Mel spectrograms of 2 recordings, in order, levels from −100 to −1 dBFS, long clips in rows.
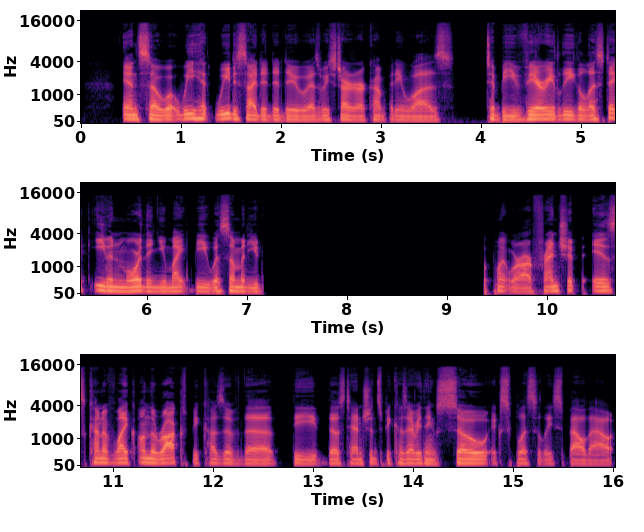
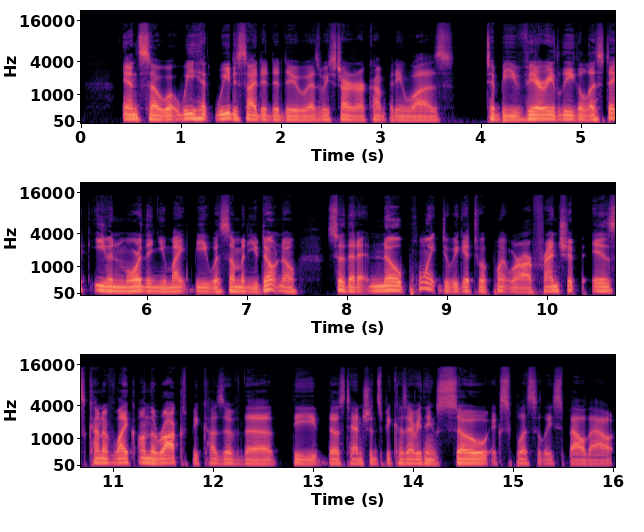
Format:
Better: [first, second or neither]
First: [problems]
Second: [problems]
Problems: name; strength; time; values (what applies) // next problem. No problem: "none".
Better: second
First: audio cutting out; at 7 s for 2 s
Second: none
